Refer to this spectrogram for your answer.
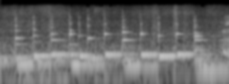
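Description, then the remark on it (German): A smartphone ringtone plays loudly, a bright synthetic melody of quick stepping tones repeating in a steady pattern, with no voices over it. “Ältere Smartphone-User wissen oft nicht, dass man ein Handy lautlos stellen kann, zum Beispiel im Zug.”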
